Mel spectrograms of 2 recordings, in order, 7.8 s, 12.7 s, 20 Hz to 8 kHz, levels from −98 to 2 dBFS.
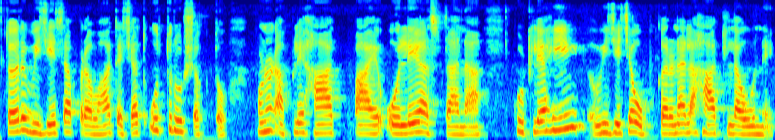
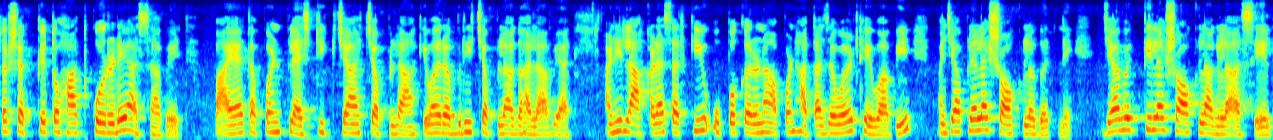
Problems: background sounds at intervals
